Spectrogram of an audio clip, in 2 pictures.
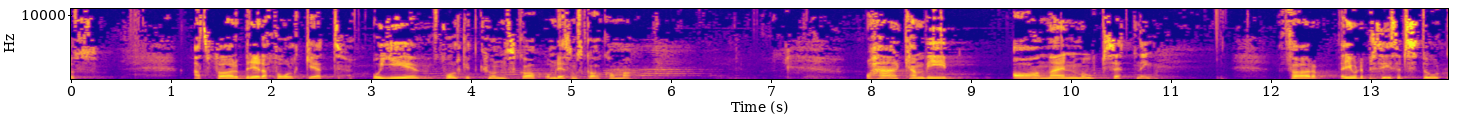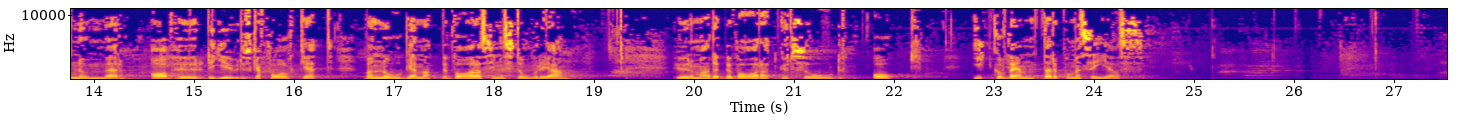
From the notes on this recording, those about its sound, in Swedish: Inspelad i Roseniuskyrkan den 25 juni 2023.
